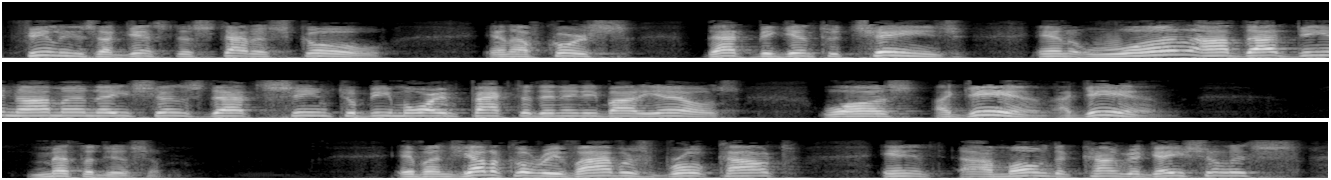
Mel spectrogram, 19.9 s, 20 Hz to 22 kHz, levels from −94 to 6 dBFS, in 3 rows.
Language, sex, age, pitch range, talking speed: English, male, 60-79, 165-215 Hz, 115 wpm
